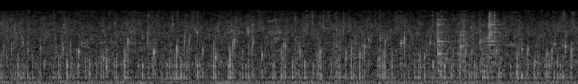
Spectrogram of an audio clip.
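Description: Braising sauce simmering around a whole chicken in a wok on a gas burner: steady bubbling with many small pops.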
